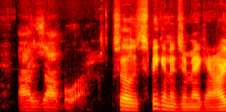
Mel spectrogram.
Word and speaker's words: IJAHBOR: Got to say the bor. The bore. So not bar, bore. IJAH. You know how to say the Jah Hmm. from the Jamaicans. Jah. IJAHBOR.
